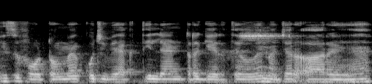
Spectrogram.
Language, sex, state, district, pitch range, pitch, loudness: Hindi, male, Uttar Pradesh, Shamli, 120-130 Hz, 120 Hz, -15 LUFS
